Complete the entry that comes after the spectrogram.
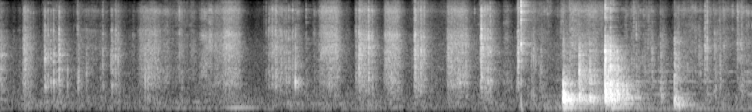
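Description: Scissors snip steadily through fabric while a ban collar is shaped for stitching, a quick series of close, crisp cuts ending in a louder cluster of heavier snips.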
